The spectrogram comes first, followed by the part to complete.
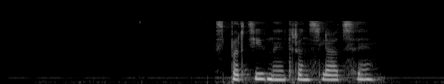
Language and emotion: Russian, neutral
